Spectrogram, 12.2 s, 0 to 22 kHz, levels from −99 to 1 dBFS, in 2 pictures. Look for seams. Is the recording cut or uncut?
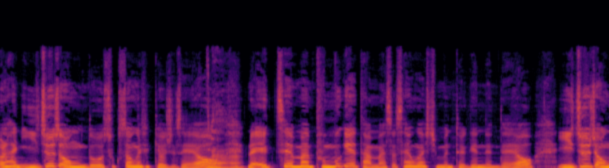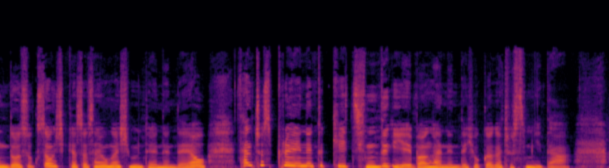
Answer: cut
